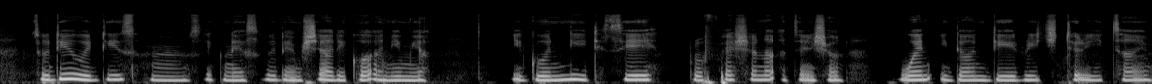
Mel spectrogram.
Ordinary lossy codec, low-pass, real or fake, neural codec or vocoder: none; 10.8 kHz; real; none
